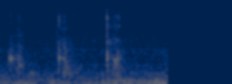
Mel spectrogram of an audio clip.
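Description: Near silence with a few faint, irregular ticks from a computer mouse's scroll wheel as a document is scrolled. The sound cuts off to dead silence near the end.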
